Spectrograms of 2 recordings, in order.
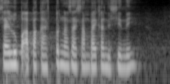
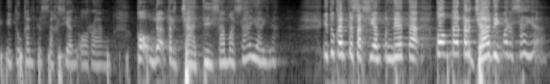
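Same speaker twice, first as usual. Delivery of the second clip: doubting complaint; 6 semitones higher, 10 dB louder than usual. Retold or imitated. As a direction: let the doubt swell into indignation. (keluhan orang ragu yang makin lantang)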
